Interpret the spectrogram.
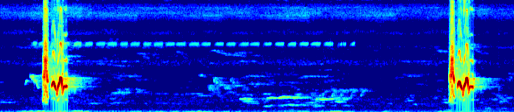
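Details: Sooty-headed bulbul heard in the wild as a young lure bird is tested: two brief bubbly whistled phrases about five seconds apart, separated by quiet.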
